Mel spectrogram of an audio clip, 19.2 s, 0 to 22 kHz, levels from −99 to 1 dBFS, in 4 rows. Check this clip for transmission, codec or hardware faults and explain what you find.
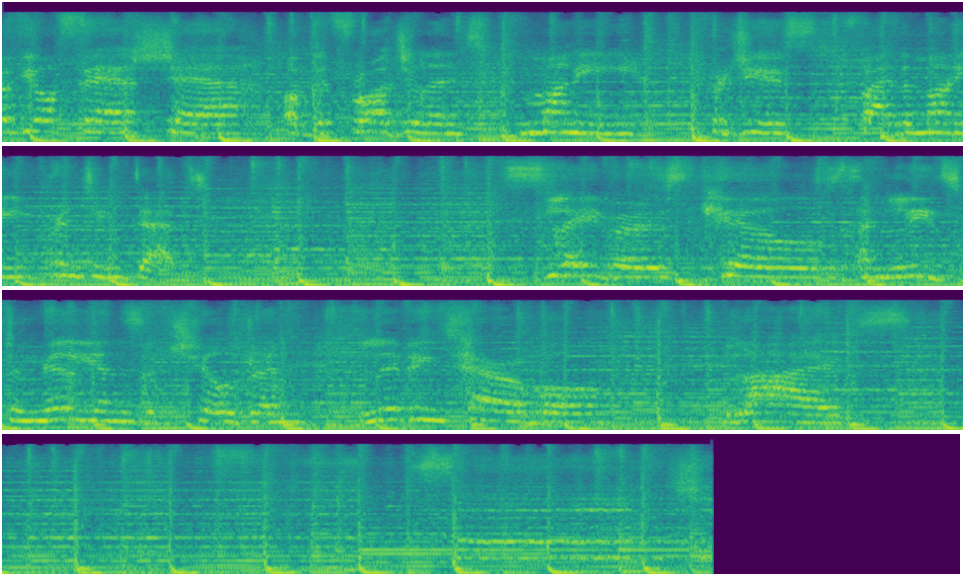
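One fault is present: a cut-off end. At 17.96 s the sound stops mid-event and drops straight to digital silence, with no decay, for the remaining 1.25 s. The final buffers were never written or played out, so the signal is truncated rather than faded.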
